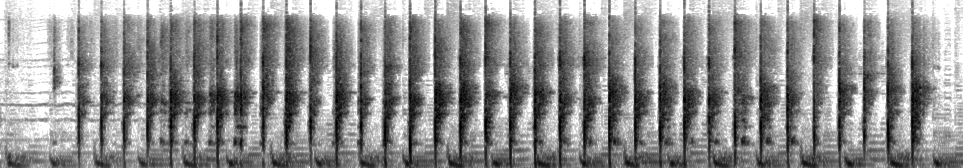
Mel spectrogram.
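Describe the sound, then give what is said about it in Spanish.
Steady, evenly spaced hand claps, about three per second, sharp and close, keep a regular rhythm for nearly ten seconds with no voices. “¡Aplausos, por favor!”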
